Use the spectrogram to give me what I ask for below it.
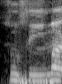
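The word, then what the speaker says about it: Tsushima: तो सोचने वाली बात है कि जब टी लगा हुआ है तो साइलेंट क्यों है। हर जगह सुनामी, सुसीमा, सुगारू है ना, तो हर जगह जब यस के पहले टी लगता है तो उसको साइलेंट काहे कर देते हैं।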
